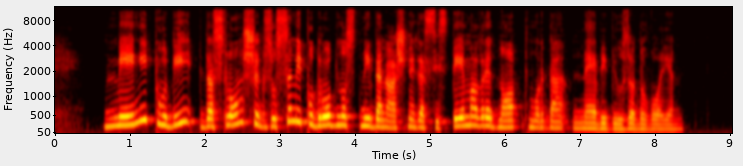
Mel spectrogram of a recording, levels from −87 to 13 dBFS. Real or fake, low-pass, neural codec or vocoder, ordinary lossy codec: fake; 10.8 kHz; codec, 44.1 kHz, 3.4 kbps, Pupu-Codec; none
